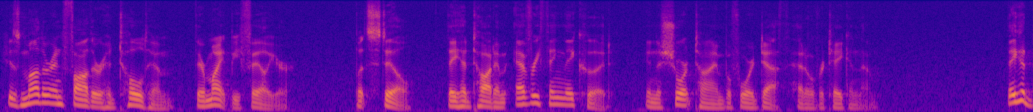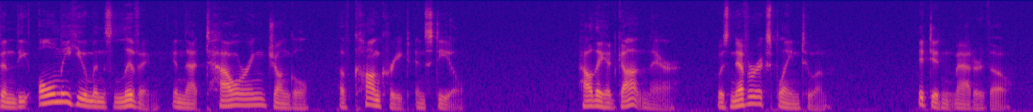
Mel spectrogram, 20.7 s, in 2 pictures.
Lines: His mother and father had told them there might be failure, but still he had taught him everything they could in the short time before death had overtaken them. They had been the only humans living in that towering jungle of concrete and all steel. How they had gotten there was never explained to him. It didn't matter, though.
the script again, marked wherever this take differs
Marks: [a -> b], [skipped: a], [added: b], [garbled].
His mother and father had told [them -> him] there might be failure, but still [he -> they] had taught him everything they could in the short time before death had overtaken them. They had been the only humans living in that towering jungle of concrete and [skipped: all] steel. How they had gotten there was never explained to him. It didn't matter, though.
